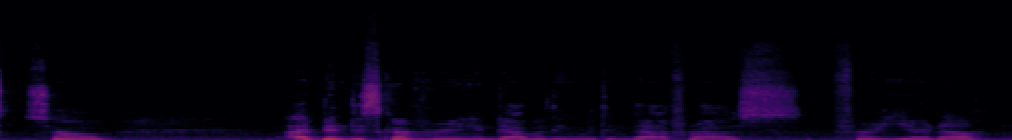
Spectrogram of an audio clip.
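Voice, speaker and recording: In a room with audible echo, a man speaks at a fairly low pitch in a monotone, flat intonation. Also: moderate pace. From Haiti (Port-au-Prince). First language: Haitian Creole. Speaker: DJ and music producer. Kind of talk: radio interview. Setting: radio studio.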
